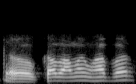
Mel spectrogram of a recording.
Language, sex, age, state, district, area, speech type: Hindi, male, 60+, Uttar Pradesh, Chandauli, rural, conversation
